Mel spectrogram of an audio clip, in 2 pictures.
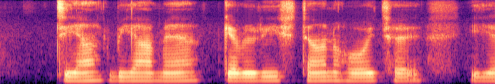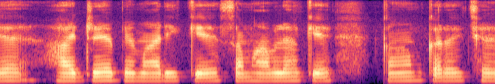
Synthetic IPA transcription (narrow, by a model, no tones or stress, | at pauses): t͡ʃiãkbijamekebiɾisʈʰənɦojt͡ʃʰɛ̰ | jehajɖɾebemaɾikesəmbʱawlake | kamkəɾət͡ʃʰɛ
